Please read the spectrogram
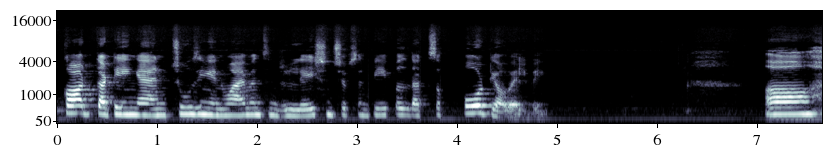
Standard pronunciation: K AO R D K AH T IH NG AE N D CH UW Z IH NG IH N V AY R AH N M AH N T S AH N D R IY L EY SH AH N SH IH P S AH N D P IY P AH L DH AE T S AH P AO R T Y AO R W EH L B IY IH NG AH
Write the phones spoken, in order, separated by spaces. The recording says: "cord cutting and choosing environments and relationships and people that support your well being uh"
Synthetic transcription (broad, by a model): K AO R D K AH T IH NG AE N D CH UW Z IH NG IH N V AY AH M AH N T S AH N D R IY L EY SH AH N SH IH P S AH N D P IY P AH L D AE T S AH P AO R T Y AO R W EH L B IY IH NG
